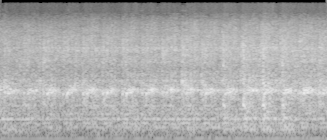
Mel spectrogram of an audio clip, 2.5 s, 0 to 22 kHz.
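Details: 1984 Mercedes-Benz 300D turbo diesel, previously seized and abandoned, running after bleeding the injector lines; loud, uneven diesel clatter at idle with heavy shaking, rough idle, cause not yet found; engine also won't shut off with the key.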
